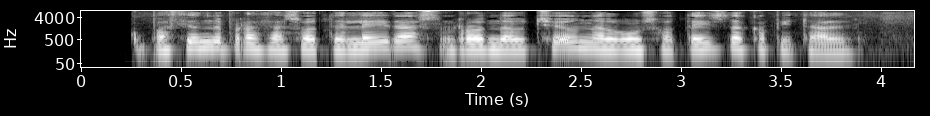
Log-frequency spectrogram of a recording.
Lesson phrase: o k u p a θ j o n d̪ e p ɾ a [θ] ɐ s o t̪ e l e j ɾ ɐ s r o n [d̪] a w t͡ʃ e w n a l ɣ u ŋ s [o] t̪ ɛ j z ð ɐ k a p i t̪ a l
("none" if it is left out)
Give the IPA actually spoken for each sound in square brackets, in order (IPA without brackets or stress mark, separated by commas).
θ, d̪, o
